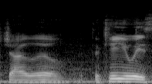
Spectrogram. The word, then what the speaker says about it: Jiquelil: Jill. No, it's Jil. The queue is silent.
